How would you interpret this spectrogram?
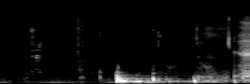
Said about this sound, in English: Yeah, had to get that coffee sipping. Y'all knew it was coming eventually.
